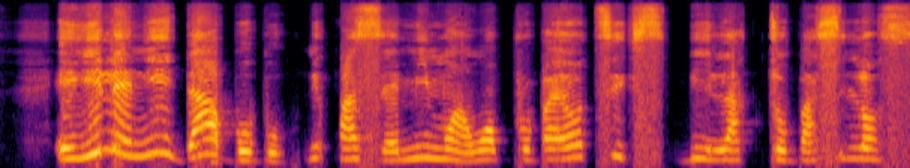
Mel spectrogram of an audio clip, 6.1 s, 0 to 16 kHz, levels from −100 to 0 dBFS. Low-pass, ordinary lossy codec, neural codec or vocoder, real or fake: 14.4 kHz; AAC, 48 kbps; none; real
